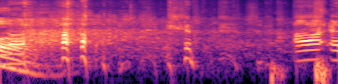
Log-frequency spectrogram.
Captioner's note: laughter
